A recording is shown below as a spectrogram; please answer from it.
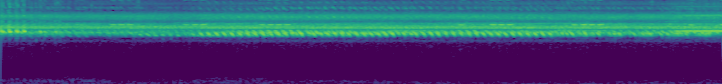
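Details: Bell crickets singing in autumn at Sanuki, Chiba Prefecture, Japan: a steady high, shimmering pulsed trill, several insects overlapping, over a soft low rumble of background noise.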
